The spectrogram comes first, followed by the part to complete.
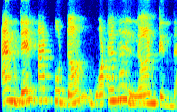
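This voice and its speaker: Speaking at a fairly slow pace, a woman with a Bengali accent uses a high pitch and lively intonation. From India, Kolkata. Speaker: career trainer. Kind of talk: webinar lecture. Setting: online webinar.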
